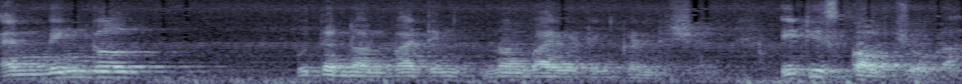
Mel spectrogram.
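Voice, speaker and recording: A man with a Bengali accent speaks at a moderate pace, with audible room echo and noticeable background noise. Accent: Bengali-accented Indian English. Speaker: spiritual teacher. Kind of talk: religious discourse to audience. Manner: halting.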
